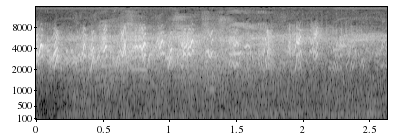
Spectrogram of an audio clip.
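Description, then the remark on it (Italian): Shrill, high-pitched screeching of swifts flying over salt pans in the evening air, many overlapping calls forming a steady, buzzing chorus that flickers in intensity throughout, with no voices present. “Grumi sfreccianti aerei lungo sentieri eterei, circoli, evoluzioni tracciati dai rondoni.”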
